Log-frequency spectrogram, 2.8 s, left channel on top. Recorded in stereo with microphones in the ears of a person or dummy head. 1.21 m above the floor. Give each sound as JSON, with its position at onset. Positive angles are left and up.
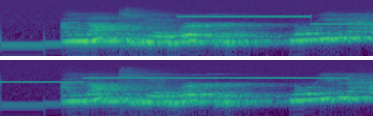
{"t": 0.5, "sound": "a woman speaking", "side_deg": 5, "distance_m": 2.5}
